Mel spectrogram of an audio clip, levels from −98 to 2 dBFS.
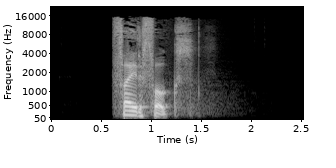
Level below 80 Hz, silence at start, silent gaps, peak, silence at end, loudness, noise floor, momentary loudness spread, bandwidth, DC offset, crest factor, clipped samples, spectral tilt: -60 dBFS; 0.65 s; none; -2 dBFS; 1.1 s; -17 LUFS; -84 dBFS; 15 LU; 16 kHz; under 0.1%; 20 dB; under 0.1%; -4 dB/octave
